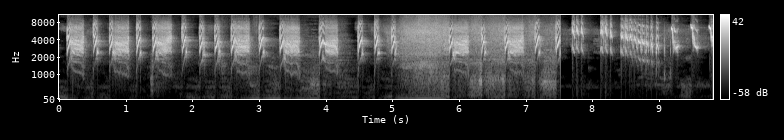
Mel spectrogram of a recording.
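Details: Long-tailed shrike in song, a rapid run of sharp chattering notes mostly high and bright, closely spaced and machine-like, with a brief rougher harsh passage midway.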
